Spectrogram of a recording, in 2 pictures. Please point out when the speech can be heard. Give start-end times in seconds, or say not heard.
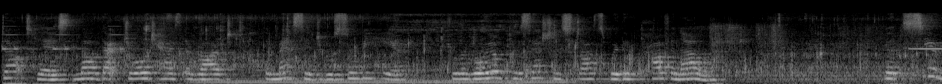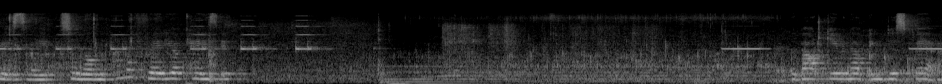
0.0-7.2, 8.8-11.8, 17.3-18.8.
